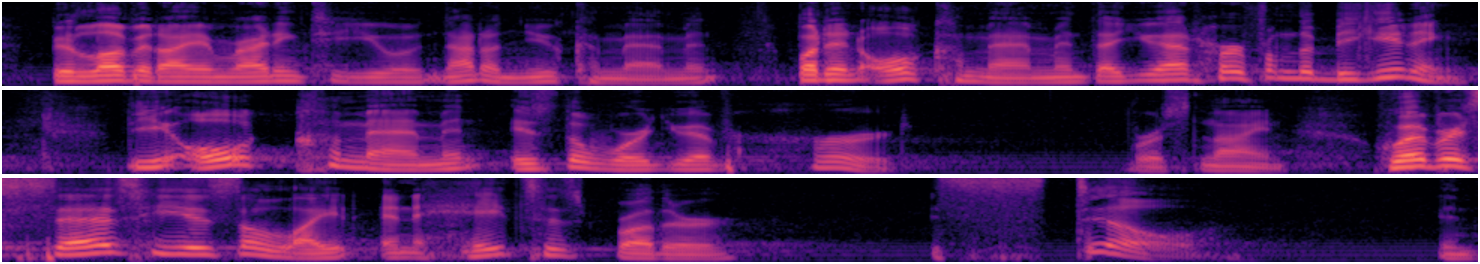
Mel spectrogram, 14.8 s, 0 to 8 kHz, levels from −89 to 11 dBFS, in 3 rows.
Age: 50-69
